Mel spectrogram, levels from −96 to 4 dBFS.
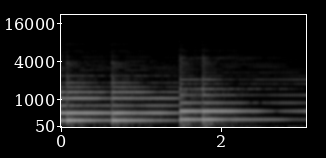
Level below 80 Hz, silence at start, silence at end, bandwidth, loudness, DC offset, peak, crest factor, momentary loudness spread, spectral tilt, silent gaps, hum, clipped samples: -82 dBFS; 0 s; 0 s; 6.2 kHz; -41 LUFS; under 0.1%; -28 dBFS; 14 dB; 15 LU; -7 dB/octave; none; none; under 0.1%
